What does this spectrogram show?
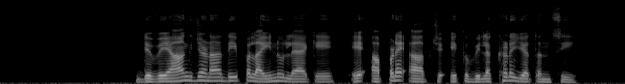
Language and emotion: Punjabi, neutral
